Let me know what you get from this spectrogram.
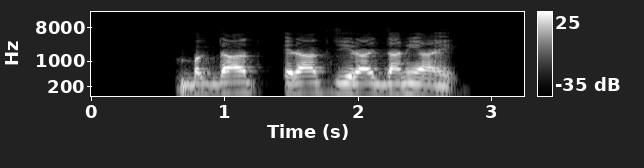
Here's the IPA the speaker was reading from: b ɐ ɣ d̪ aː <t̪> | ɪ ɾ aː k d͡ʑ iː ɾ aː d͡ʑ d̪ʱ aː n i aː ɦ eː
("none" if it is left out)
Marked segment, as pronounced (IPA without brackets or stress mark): d̪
